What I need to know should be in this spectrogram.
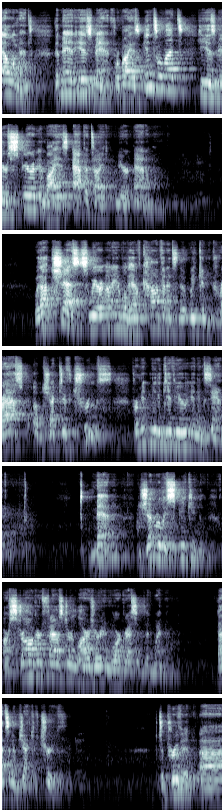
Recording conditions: large echoing room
